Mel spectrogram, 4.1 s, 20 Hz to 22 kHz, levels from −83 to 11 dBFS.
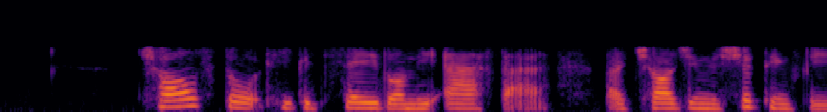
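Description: AMR narrowband mobile codec damage runs throughout this speech: nothing above 3.8 kHz survives, and the heavy buzzy, synthetic texture suggests one of AMR-NB's lowest modes, around 5.9 kbps.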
